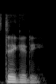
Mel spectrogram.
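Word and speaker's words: Dalgety: Her partner, who is also the cook, is a person introduced to us as Miss Diggity. We afterwards learn that this is spelled dalgedy, but it is not considered good form in Scotland to pronounce the names of persons and places as they are written.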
